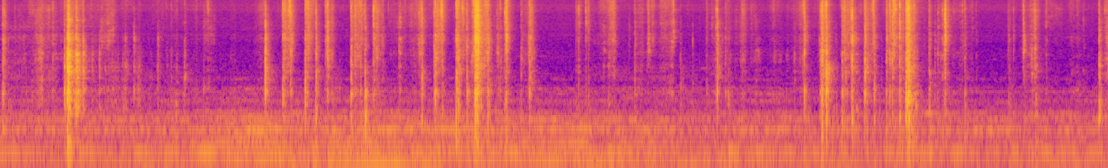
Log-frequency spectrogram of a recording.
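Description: A tarot deck being shuffled by hand: a run of card flicks and snaps, with the loudest slaps about a second in, near the middle and near the end, and a card laid down on a marble tabletop, over a low steady hum.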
